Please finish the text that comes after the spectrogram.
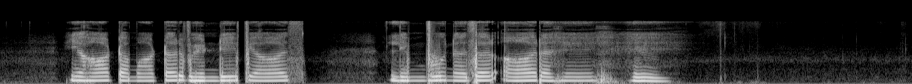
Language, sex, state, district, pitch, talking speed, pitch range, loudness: Hindi, male, Rajasthan, Jaipur, 175 Hz, 60 wpm, 150-180 Hz, -12 LUFS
